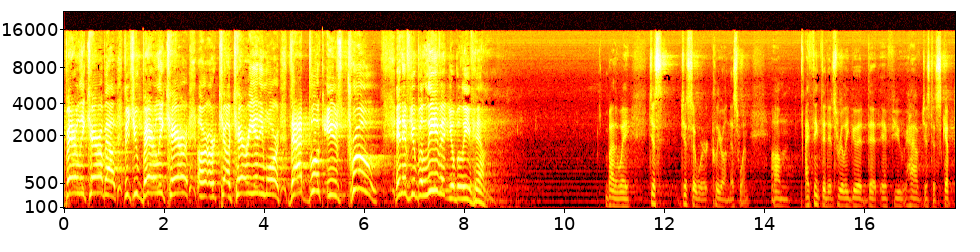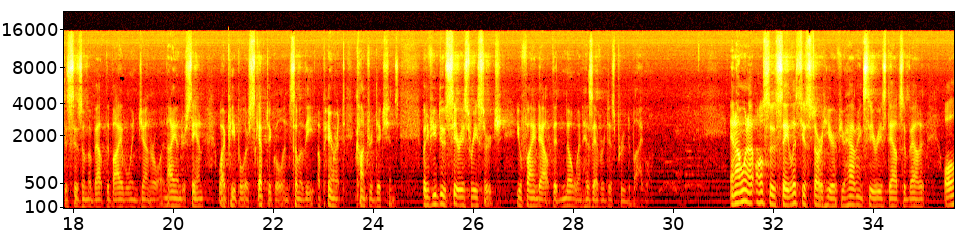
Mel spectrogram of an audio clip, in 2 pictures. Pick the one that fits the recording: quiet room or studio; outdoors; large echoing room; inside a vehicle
large echoing room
